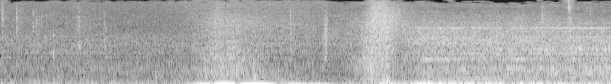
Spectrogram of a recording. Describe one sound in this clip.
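A magic spell whooshes and hums with a crackle.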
